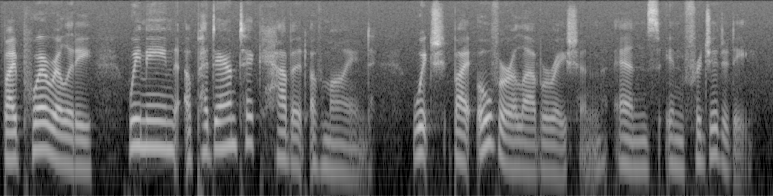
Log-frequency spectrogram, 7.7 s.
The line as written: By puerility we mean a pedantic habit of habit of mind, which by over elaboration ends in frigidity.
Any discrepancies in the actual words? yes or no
yes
